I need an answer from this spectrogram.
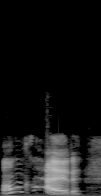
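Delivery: voice cracking up high, breaking mid-phrase. Replying to a message someone sent in: voice cracking. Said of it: "my voice just cracked".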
